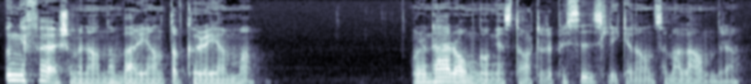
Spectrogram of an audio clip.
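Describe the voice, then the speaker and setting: Gravelly, measured horror storyteller. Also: medium pitch. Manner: calm, measured storytelling with short quoted voices. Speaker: podcast storyteller. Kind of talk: scripted horror narration.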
